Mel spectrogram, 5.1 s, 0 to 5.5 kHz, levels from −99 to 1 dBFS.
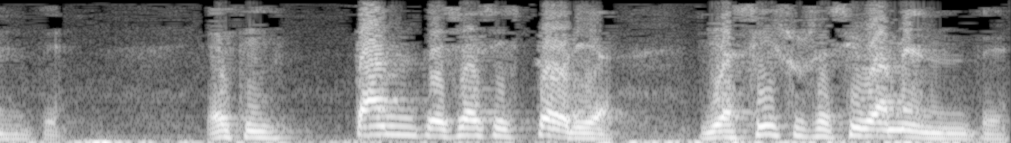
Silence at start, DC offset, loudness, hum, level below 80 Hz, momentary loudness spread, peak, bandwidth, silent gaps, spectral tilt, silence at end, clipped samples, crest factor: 0 s; under 0.1%; -7 LUFS; none; -26 dBFS; 12 LU; 0 dBFS; 5.4 kHz; none; -9 dB/octave; 0 s; 5%; 8 dB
